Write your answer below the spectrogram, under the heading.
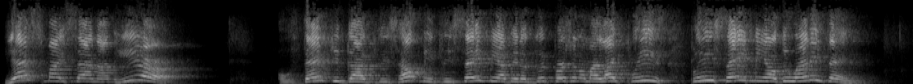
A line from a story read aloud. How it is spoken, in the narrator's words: a booming voice from heaven saying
